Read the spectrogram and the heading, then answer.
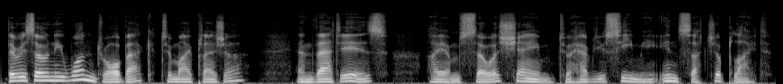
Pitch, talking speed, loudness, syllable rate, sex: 130 Hz, 185 wpm, -18 LUFS, 4.8 syllables/s, male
